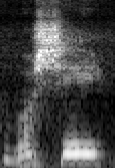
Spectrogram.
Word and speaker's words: Rosu: have to search my name in YouTube wasu um YouTube and I pop up that's very easy your your surname is spelled r o s u just for anybody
